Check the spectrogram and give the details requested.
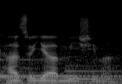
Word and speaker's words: Kazuya Mishima: banged for revenge the missed target's name was kazuya mishima so i was right that's how his name is supposed to be pronounced casually dirtying his hands began to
